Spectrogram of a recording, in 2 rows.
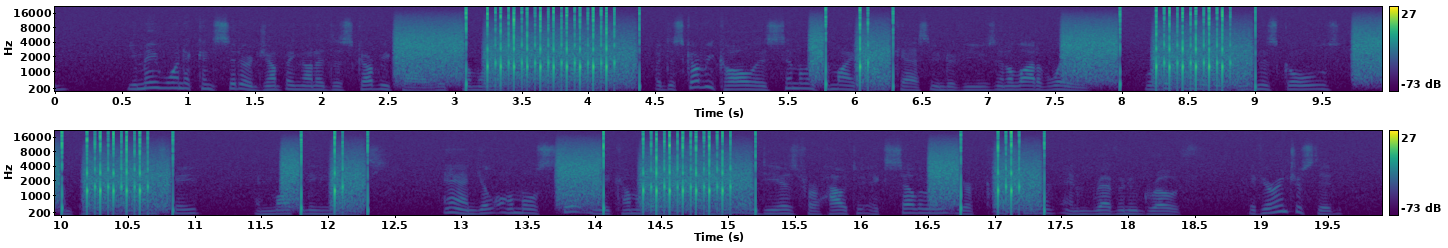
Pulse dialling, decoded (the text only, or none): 0 1 6 5 1 7 2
